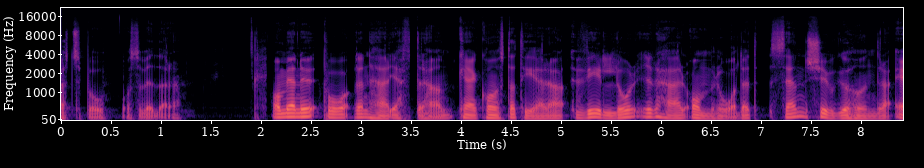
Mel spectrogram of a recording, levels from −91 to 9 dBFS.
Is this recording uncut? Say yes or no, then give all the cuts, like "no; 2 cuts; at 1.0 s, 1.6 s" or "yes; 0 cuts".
no; 6 cuts; at 2.0 s, 2.6 s, 2.9 s, 3.3 s, 4.0 s, 5.1 s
